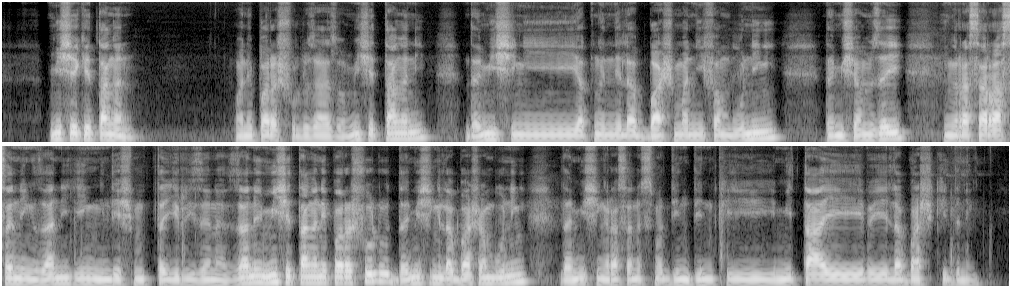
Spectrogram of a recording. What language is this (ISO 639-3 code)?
tkg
